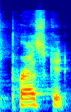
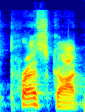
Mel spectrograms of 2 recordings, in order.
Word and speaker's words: Prescott: for pronouncing it correctly nobody pronounces Prescot correctly even native arizonas it's always Prescott no it is Prescot Dak Prescott is not Dak Prescot just remember that but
